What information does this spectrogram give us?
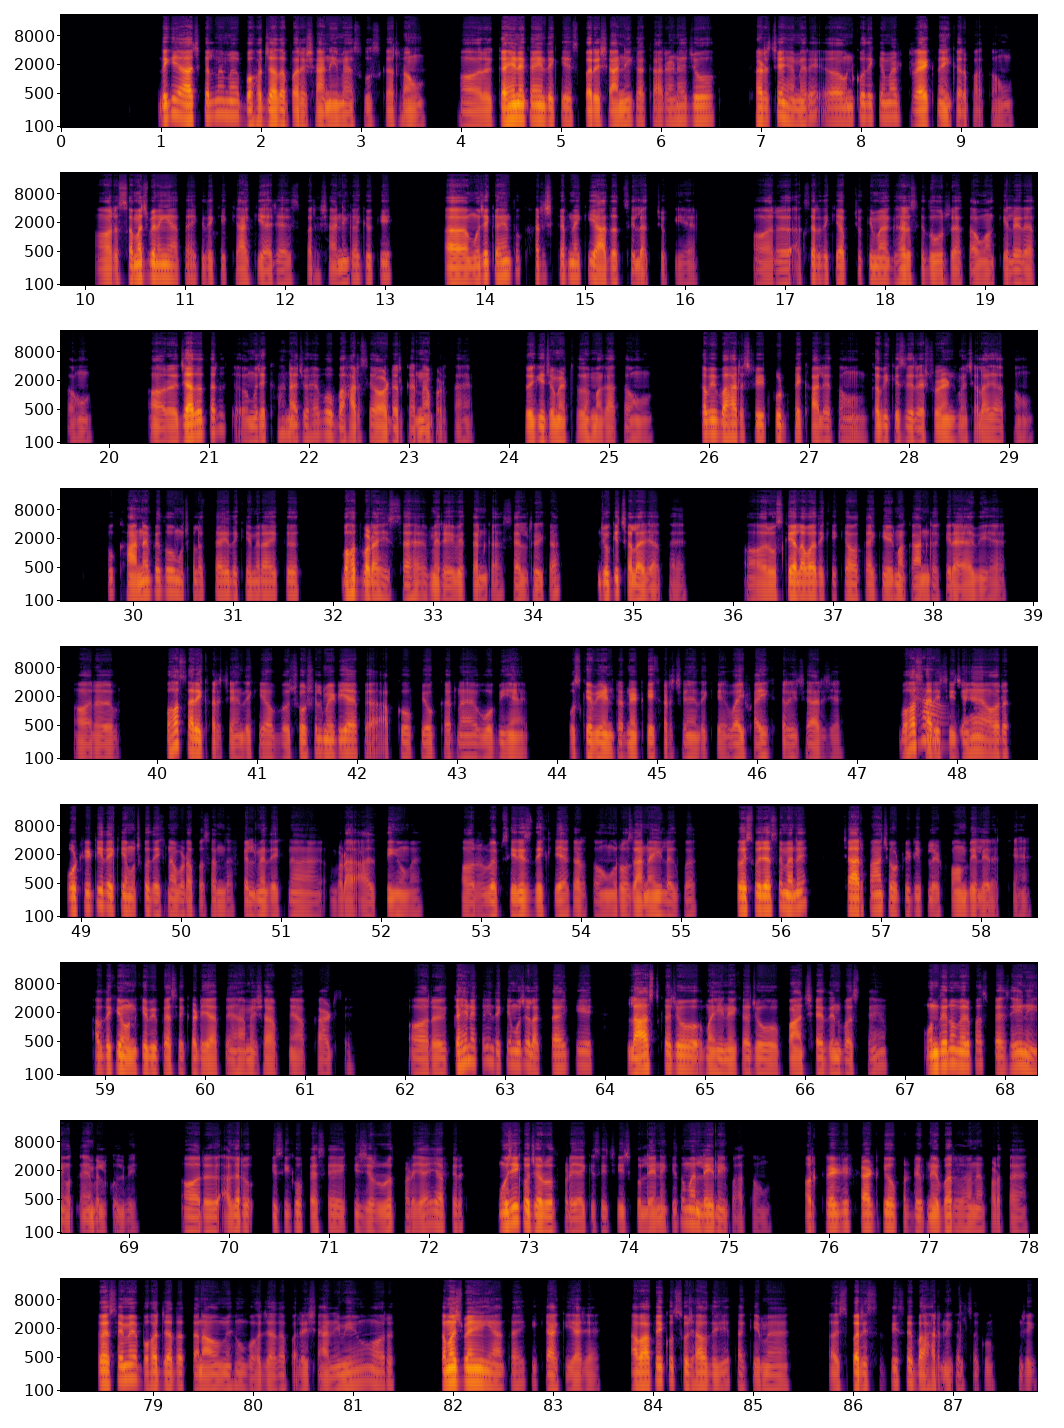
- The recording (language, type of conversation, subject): Hindi, advice, मासिक खर्चों का हिसाब न रखने की आदत के कारण आपको किस बात का पछतावा होता है?
- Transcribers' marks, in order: in English: "ट्रैक"; in English: "ऑर्डर"; in English: "स्ट्रीट फ़ूड"; in English: "रेस्टोरेंट"; in English: "सैलरी"; in English: "रिचार्ज"; in English: "वेब सीरीज़"; in English: "प्लेटफ़ॉर्म"; in English: "लास्ट"; in English: "क्रेडिट कार्ड"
